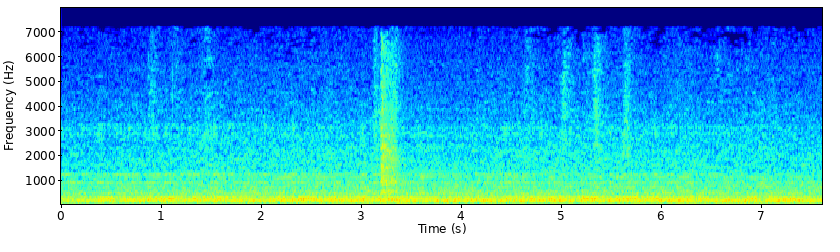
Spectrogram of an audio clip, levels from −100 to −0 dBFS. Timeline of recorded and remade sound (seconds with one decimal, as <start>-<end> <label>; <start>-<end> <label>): 0.0-3.3 recorded; 3.3-4.1 remade; 4.1-7.6 recorded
